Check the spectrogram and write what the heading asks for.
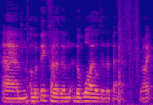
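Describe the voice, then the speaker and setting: A man co-hosts a loose podcast chat, talking at a middle pitch. He rambles his way through explanations and laughs easily. His voice bounces around a roomy, echoey space. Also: flat delivery, moderate pace, lo-fi sound. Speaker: podcast co-host. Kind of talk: casual chat.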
